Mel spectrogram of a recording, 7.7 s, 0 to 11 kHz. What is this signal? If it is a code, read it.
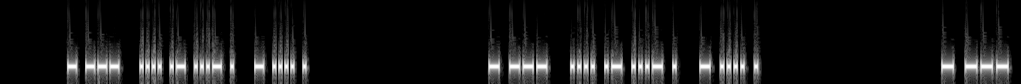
Morse code, heard as a keyed tone, about 44 wpm, 700 Hz. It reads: TO HAVE THE TO HAVE THE TO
